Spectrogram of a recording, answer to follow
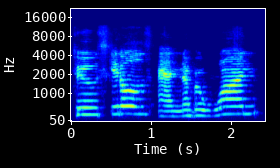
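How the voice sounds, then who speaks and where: A woman's voice: on the high side, slow pace, bright, forceful tone. A woman playfully presenting a mock news countdown in short phrases over a video call. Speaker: club segment presenter. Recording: distant video-call microphone.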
